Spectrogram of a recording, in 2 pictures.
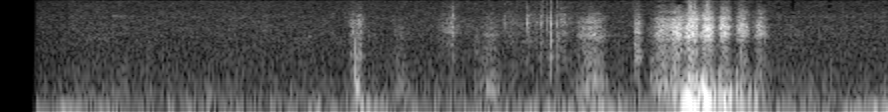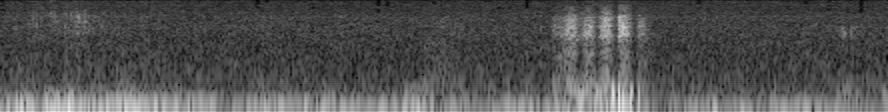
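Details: Jaguars chuffing: two short breathy puffs, the stronger near the middle and another toward the end, with soft low rumbling and faint scattered rustles between.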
